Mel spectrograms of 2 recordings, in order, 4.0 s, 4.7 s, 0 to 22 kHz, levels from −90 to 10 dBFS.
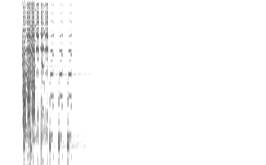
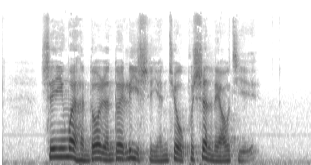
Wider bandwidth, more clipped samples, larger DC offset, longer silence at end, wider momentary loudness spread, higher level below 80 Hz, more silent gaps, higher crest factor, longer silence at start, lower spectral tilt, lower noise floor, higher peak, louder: first, over 20 kHz vs 15 kHz; neither; neither; first, 2.95 s vs 0.85 s; first, 17 LU vs 11 LU; second, -86 dBFS vs -46 dBFS; neither; first, 26 dB vs 16 dB; second, 0.3 s vs 0.65 s; second, 5 dB/octave vs -7.5 dB/octave; first, -89 dBFS vs -51 dBFS; second, -8 dBFS vs -2 dBFS; second, -24 LUFS vs -16 LUFS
